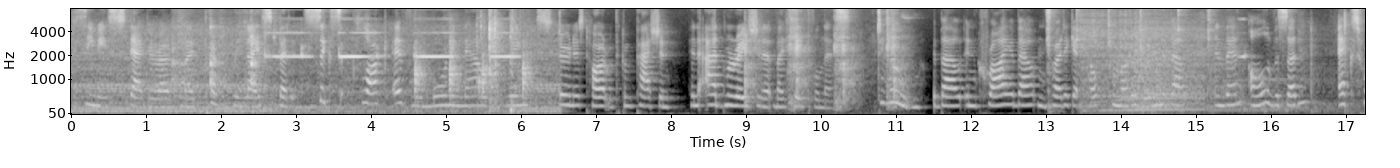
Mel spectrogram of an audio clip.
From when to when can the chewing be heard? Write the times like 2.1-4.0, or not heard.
not heard.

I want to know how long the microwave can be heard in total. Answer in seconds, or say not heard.
10 s.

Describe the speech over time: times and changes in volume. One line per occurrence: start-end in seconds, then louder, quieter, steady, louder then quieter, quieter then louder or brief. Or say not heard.
0.0-17.2 steady.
